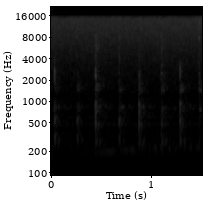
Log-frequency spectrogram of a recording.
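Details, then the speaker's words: Longboard wheel with new bearings on Gullwing Sidewinder trucks spinning freely: sharp light knocks about every quarter second; axle nut too tight or missing bearing spacer, should spin freely and silently. "I don't if you guys can hear that noise but you don't want it to do that"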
